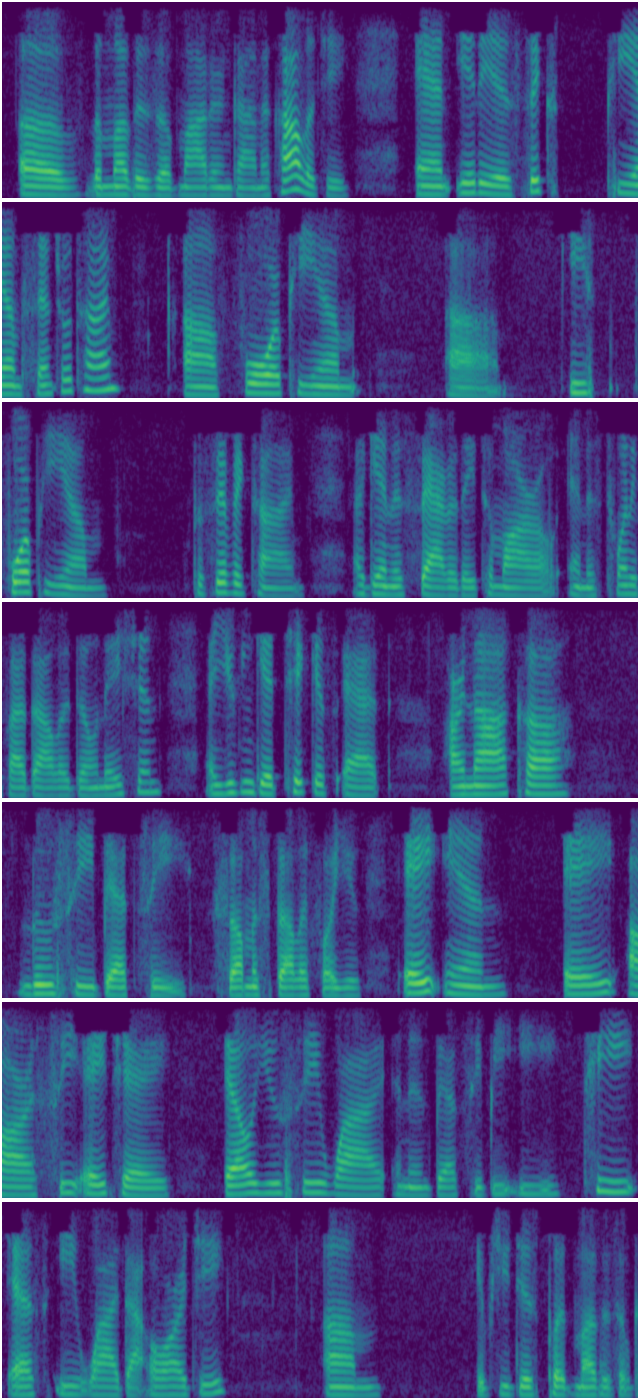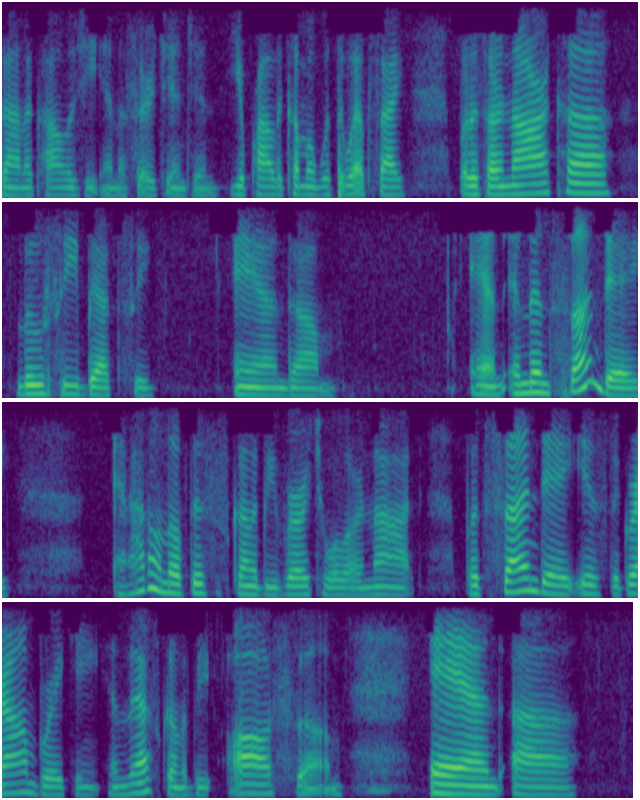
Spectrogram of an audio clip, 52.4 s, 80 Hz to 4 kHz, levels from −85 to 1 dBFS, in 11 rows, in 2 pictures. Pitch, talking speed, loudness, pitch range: 160 Hz, 145 wpm, -27 LUFS, 150-185 Hz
